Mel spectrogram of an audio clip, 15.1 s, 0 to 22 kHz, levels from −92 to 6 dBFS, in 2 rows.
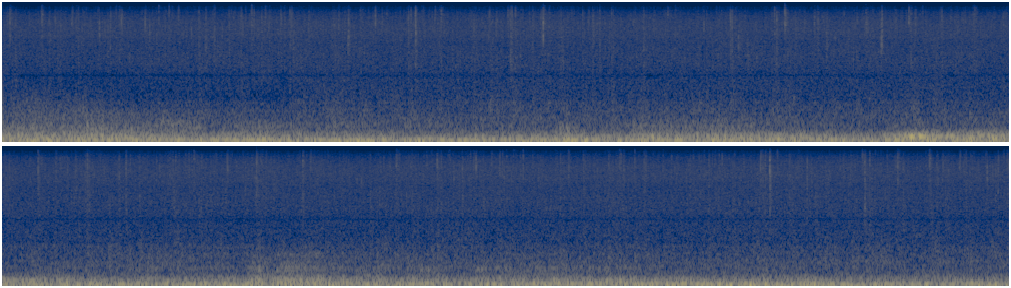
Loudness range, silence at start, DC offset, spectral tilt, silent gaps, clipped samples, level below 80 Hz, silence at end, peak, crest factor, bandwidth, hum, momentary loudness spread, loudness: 3 LU; 0 s; under 0.1%; -5.5 dB/octave; none; under 0.1%; -38 dBFS; 0 s; -18 dBFS; 18 dB; over 20 kHz; none; 5 LU; -41 LUFS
